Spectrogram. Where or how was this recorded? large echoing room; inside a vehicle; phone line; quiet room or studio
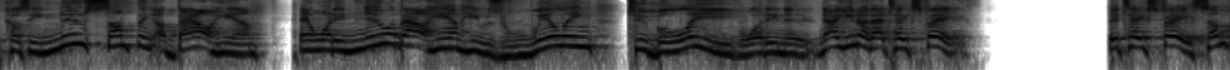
large echoing room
